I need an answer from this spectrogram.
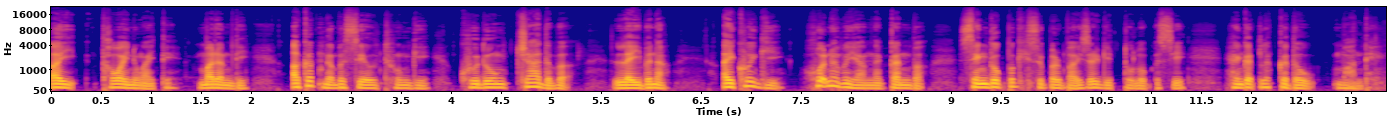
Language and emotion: Manipuri, sad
